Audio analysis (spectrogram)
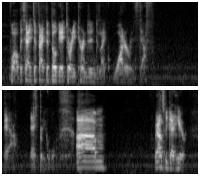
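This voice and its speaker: A put-on character voice rattles along at a very fast pace in a low-to-middle pitch. Long pauses break it up often. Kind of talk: comedic science news talk to camera. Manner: casual, rambling.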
